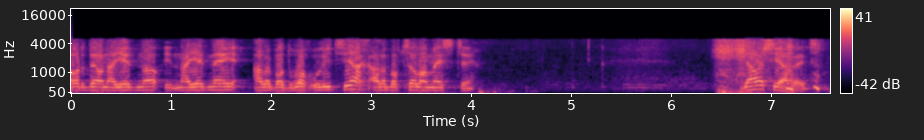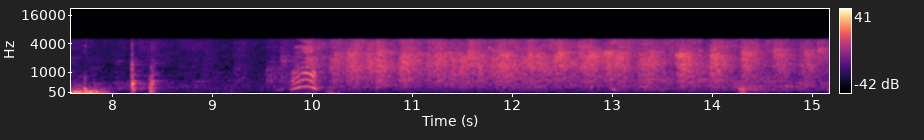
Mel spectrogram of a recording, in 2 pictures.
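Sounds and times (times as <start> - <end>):
speech: 0.1 - 4.2, 6.4 - 7.6, 9.8 - 10.4
audience clapping: 9.5 - 15.1.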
